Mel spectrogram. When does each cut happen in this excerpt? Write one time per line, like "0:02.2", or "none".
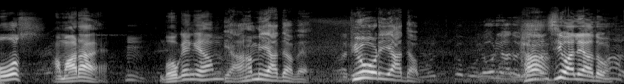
0:02.3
